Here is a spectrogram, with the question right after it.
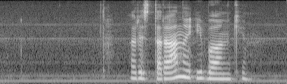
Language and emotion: Russian, neutral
